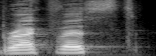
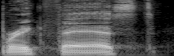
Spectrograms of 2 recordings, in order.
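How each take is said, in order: First: The first syllable sounds like 'breck', one word. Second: The first syllable sounds like 'brake', two words. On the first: The speaker calls it right. "this is how it's pronounced. Breck" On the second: The speaker calls it wrong. "Comes back talking about break fast"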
